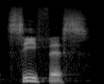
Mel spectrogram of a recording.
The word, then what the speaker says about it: Cephas: Now, he was originally named Simon, but during an interaction with Jesus in John 1:42, Jesus tells Peter his name will be called Kephas, or as we may pronounce it, Cephas, which translates to Peter, which means rock.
